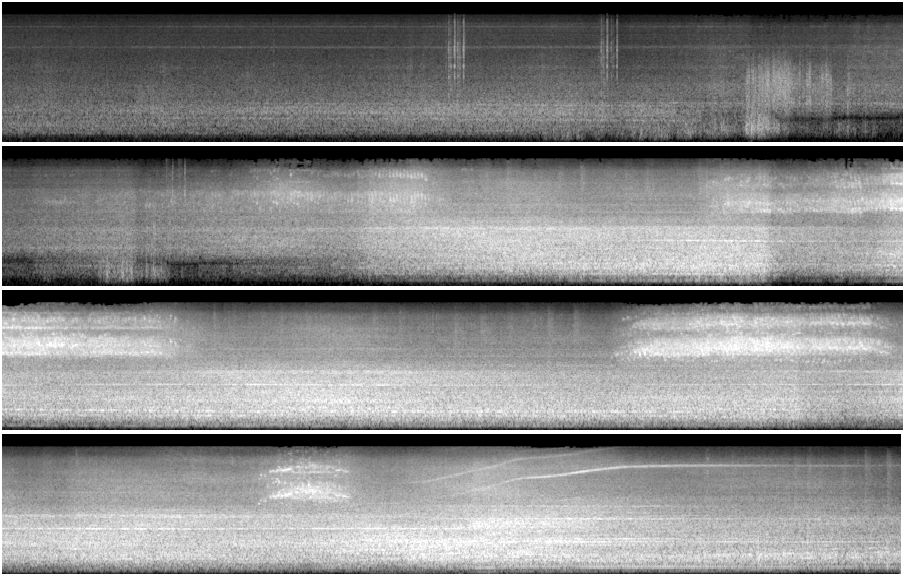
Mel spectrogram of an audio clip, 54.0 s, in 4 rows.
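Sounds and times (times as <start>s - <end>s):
train running past rumbling: 9.4s - 54.0s
high-pitched wheel squeal: 18.7s - 31.2s, 36.2s - 53.3s.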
